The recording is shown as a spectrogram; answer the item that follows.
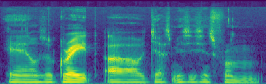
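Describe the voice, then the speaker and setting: A man hosting a casual interview, halting and searching for words with many repeats. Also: lowish voice, flat delivery, darkish tone. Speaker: interview host.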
